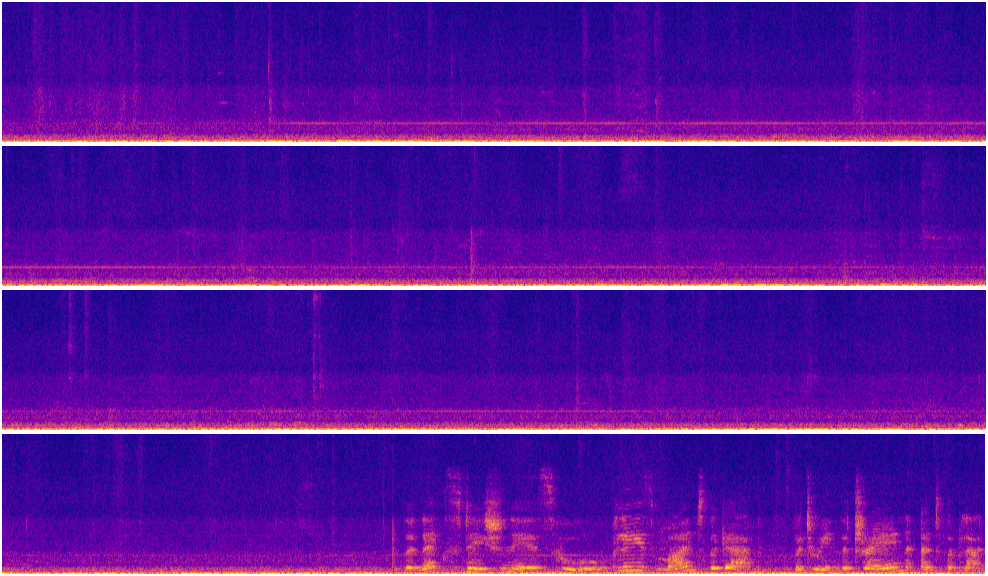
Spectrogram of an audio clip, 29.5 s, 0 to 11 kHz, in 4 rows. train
0.0s 2.7s

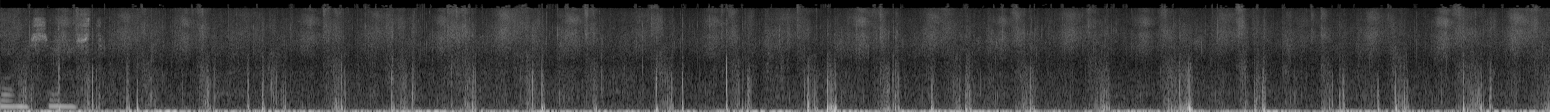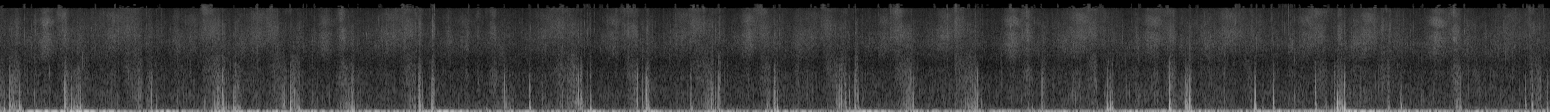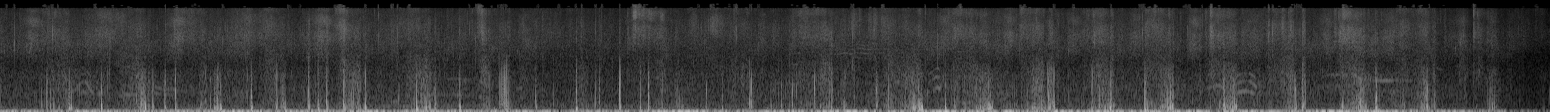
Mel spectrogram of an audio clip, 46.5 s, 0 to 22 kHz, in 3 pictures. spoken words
0.0s 1.0s, 31.7s 32.9s, 43.3s 45.1s

